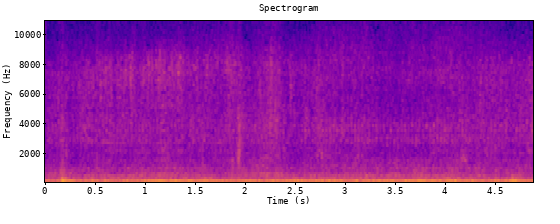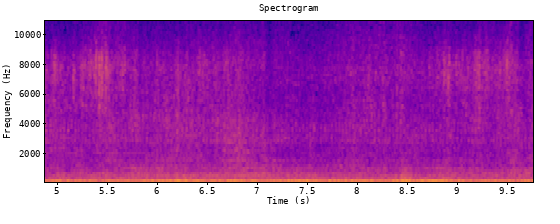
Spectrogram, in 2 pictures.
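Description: Hyundai Santa Fe SUV idling, its engine a steady low hum, with wind buffeting the microphone.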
